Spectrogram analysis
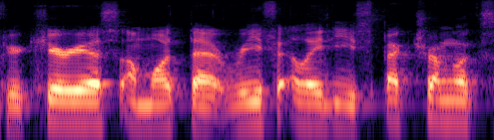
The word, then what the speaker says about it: ReefLED: This is a Reef Le or Reef LED, but they pronounce it reefled.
